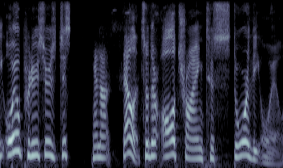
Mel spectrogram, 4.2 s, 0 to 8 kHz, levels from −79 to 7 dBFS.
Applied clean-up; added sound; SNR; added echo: neural mask model Resemble Enhance denoiser.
